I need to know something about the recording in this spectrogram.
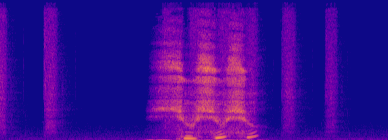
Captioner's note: note: SFX for the sound a spray makes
